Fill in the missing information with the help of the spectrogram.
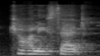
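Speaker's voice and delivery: plain reading voice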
